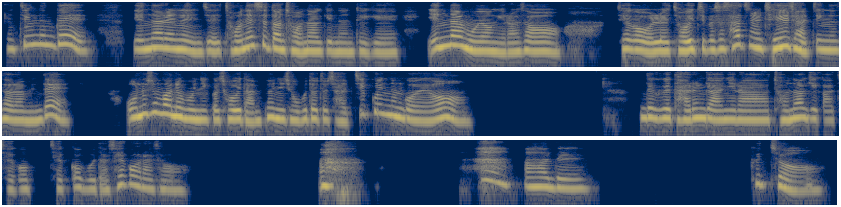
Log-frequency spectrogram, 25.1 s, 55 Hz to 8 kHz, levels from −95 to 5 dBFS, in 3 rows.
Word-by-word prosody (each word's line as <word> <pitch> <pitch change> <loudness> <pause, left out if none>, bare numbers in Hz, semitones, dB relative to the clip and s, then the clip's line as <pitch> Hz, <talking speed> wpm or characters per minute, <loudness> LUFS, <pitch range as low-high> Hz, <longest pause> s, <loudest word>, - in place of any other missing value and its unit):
좀 230 -1 -8
찍는데 305 -7 0 0.4
옛날에는 225 0 +3
인제 180 -1 -2
전에 205 +8 +1
쓰던 245 -6 +1
전화기는 185 -2 -2
되게 175 -1 -7 0.3
옛날 275 +6 +5
모형이라서 185 -3 +1 0.5
제가 225 -2 +1
원래 190 0 +3
저희 195 +2 +4
집에서 215 +1 -2
사진을 270 0 +1
제일 235 +4 +6
잘 210 -8 +2
찍는 210 +1 -1
사람인데 195 +2 -1 0.6
어느 245 +6 +5
순간에 305 -5 +5
보니까 200 -2 +1
저희 200 +1 +2
남편이 185 +5 0
저보다 200 +2 -3
더 200 - -7
잘 175 -3 -9
찍고 295 +3 -8
있는 275 -5 +3
거예요. 195 0 -1 1.7
근데 235 0 0
그게 220 0 +1
다른 200 +3 +1
게 220 - +1
아니라 195 -1 -1
전화기가 205 -1 -2
제 185 -1 -14
거 190 +1 -10 0.2
제 190 - -13
거보다 190 -1 -9
새 255 +9 -5
거라서. 190 - -6 1.3
아 245 -1 +2 1.8
아 230 0 -1
네. 200 -2 -5 1.6
그쵸. 200 - -4
205 Hz, 245 characters per minute, -26 LUFS, 190-235 Hz, 1.8 s, 제일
